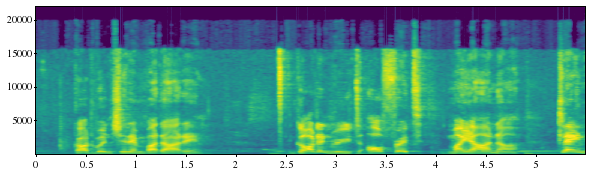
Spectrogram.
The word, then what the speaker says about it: Godwin Cherambadare: Godwin Cherambadare.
